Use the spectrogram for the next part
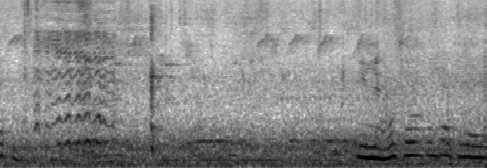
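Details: Ten baby goats drinking milk. Quiet, wavering, nasal bleats with clear overtones overlap one another. A louder rising bleat sounds near four seconds, over a steady low background hum.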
